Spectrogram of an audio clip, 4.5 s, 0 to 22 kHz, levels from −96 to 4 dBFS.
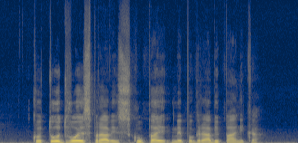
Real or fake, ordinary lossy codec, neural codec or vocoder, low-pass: fake; none; vocoder, 44.1 kHz, 128 mel bands, Pupu-Vocoder; none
